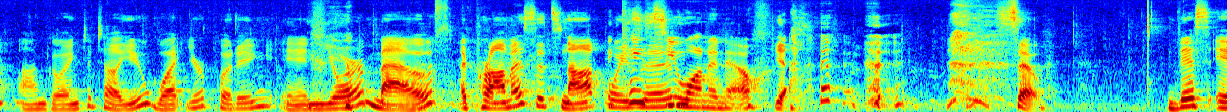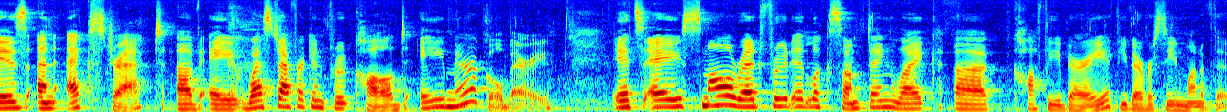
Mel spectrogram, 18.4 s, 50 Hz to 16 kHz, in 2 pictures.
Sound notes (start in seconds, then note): 5.7 laugh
